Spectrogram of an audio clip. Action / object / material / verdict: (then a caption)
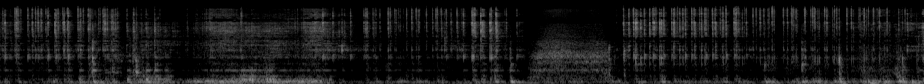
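tap / metal microphone body / metal / none. Long nails tap and scratch a black metal Blue Yeti USB microphone on its stand, the hollow cylindrical body with a grille head, while that same microphone records. Rapid bright clicks and dry scratching run throughout, broken by a smoother, steady scraping stretch in the middle before the quick tapping resumes.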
